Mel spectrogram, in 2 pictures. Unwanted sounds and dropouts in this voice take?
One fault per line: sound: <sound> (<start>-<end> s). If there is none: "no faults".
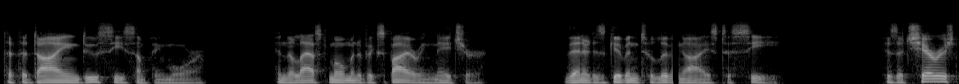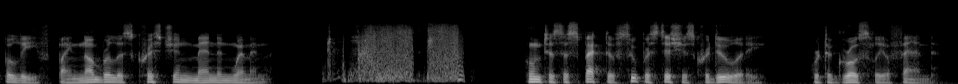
sound: dropout (6.7-6.8 s)
sound: cough (12.8-14.4 s)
